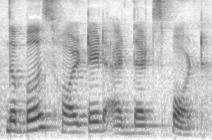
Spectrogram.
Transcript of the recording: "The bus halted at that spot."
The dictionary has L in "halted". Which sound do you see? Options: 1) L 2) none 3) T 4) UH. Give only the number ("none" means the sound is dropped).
1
